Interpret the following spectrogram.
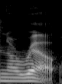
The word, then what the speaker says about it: Norrell: story start my name is as it's pronounced in Richmond there's a school here named for our grandfather Albert Elementary School that generations of children went to however when you leave Richmond is pronounced as it's spelled which is Nel so when I introduce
